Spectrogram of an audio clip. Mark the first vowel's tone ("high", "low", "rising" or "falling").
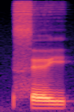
low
